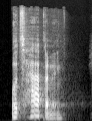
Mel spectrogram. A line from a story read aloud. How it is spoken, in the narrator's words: sobbed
